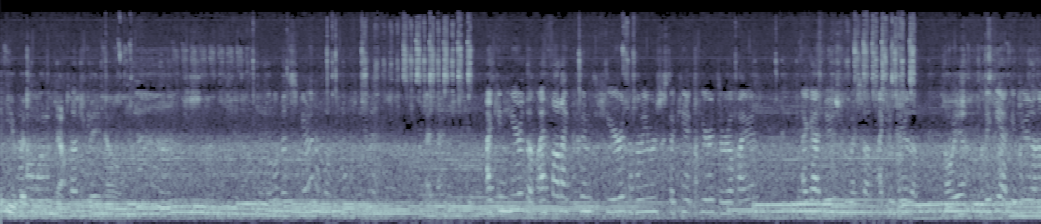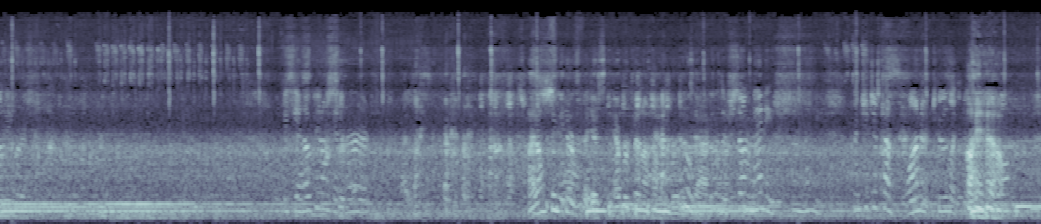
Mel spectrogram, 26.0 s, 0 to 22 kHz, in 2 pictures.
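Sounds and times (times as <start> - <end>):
background talking: 0.0 - 26.0
high ticking bird notes: 1.3 - 8.2, 9.2 - 17.9, 23.3 - 26.0
hummingbird wings buzzing: 1.3 - 8.2, 9.5 - 17.9.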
